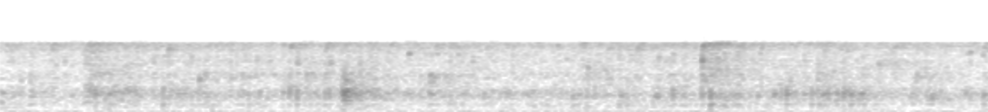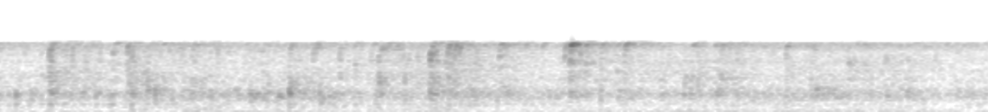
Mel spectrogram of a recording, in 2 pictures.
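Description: Faint sizzle of hot cooking oil frying turon (banana spring rolls), with scattered louder crackles and pops.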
